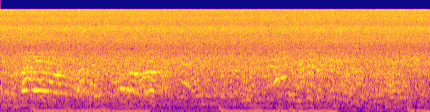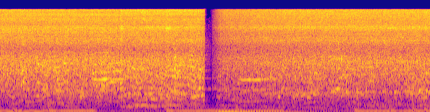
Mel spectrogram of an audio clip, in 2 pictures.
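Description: Steady rushing of a waterfall, with a crowd of people chattering over it. The sound drops out for a moment about nine and a half seconds in.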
